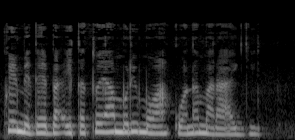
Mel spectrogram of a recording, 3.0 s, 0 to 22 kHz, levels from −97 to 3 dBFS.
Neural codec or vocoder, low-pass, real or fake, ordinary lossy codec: vocoder, 48 kHz, 128 mel bands, Vocos; 19.8 kHz; fake; MP3, 48 kbps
